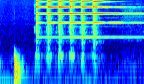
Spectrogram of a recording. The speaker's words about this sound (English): It, it gets to the bottom and I fill it back to the top. Got to keep a tally going. Hit the bell every time.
